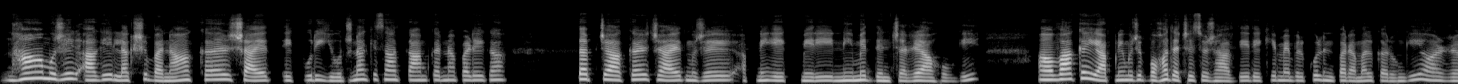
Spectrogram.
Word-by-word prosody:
हाँ, 270 Hz, +7 st, +6 dB
मुझे 255 Hz, -2 st, +2 dB
आगे 200 Hz, +3 st, +3 dB
लक्ष्य 190 Hz, +4 st, 0 dB
बनाकर 205 Hz, +6 st, +1 dB
शायद 185 Hz, -3 st, +3 dB
एक 185 Hz, -3 st, -5 dB
पूरी 200 Hz, 0 st, -3 dB
योजना 175 Hz, +6 st, -2 dB
के 230 Hz, +1 st, -8 dB
साथ 220 Hz, 0 st, 0 dB
काम 200 Hz, 0 st, +1 dB
करना 200 Hz, 0 st, -4 dB
पड़ेगा। 200 Hz, +1 st, -3 dB, 0.7 s
तब 240 Hz, 0 st, +6 dB
जाकर 220 Hz, +1 st, +4 dB
शायद 195 Hz, -1 st, +2 dB
मुझे 185 Hz, 0 st, -2 dB, 0.3 s
अपनी 185 Hz, +1 st, -5 dB
एक 175 Hz, -, -7 dB
मेरी 175 Hz, +1 st, -1 dB
नियमित 185 Hz, +2 st, +1 dB
दिनचर्या 170 Hz, 0 st, 0 dB
होगी। 180 Hz, -, -8 dB, 0.6 s
अ, 215 Hz, 0 st, +7 dB
वाक़ई 245 Hz, +4 st, +5 dB
आपने 190 Hz, +2 st, +2 dB
मुझे 205 Hz, +1 st, 0 dB
बहुत 205 Hz, +3 st, +1 dB
अच्छे 195 Hz, +1 st, -1 dB
सुझाव 165 Hz, -4 st, -3 dB
दिए। 180 Hz, 0 st, -4 dB
देखिए, 180 Hz, +3 st, -7 dB
मैं 185 Hz, -1 st, -3 dB
बिल्कुल 180 Hz, +3 st, -5 dB
इन 180 Hz, -, -2 dB
पर 180 Hz, -1 st, -2 dB
अमल 165 Hz, +2 st, -3 dB
करूँगी 165 Hz, +6 st, -5 dB
और 190 Hz, -4 st, -2 dB
195 Hz, 165 wpm, -20 LUFS, 180-215 Hz, 0.7 s, अ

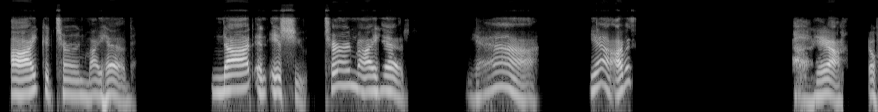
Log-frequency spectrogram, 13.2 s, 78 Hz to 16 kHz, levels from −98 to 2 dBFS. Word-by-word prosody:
I 190 Hz, +4 st, +6 dB
could 190 Hz, -5 st, -8 dB
turn 175 Hz, -2 st, -6 dB
my 175 Hz, +1 st, -6 dB
head. 140 Hz, -6 st, -3 dB, 1.2 s
Not 230 Hz, +5 st, +5 dB
an 195 Hz, -2 st, -3 dB
issue. 205 Hz, -3 st, -1 dB, 0.3 s
Turn 280 Hz, +1 st, -1 dB
my 215 Hz, -2 st, +1 dB
head. 210 Hz, -8 st, +1 dB, 1.0 s
Yeah. 205 Hz, -, -5 dB, 0.8 s
Yeah, 255 Hz, +3 st, -2 dB
I -, -, +4 dB
was 325 Hz, +1 st, -8 dB, 2.4 s
Oh, -, -, -5 dB
yeah. 170 Hz, -3 st, +2 dB, 0.5 s
Oof. 165 Hz, -8 st, -5 dB
200 Hz, 80 wpm, -23 LUFS, 175-235 Hz, 2.4 s, I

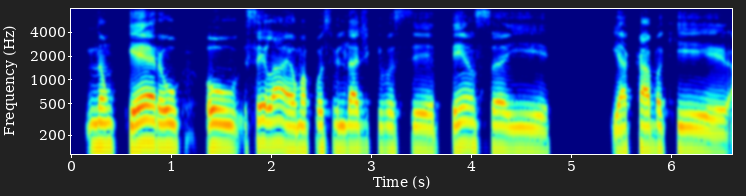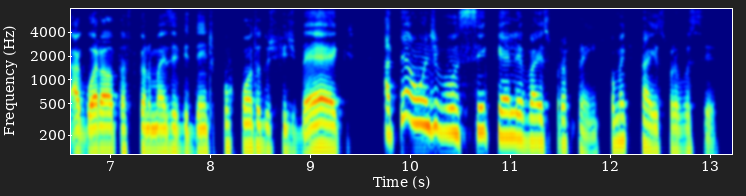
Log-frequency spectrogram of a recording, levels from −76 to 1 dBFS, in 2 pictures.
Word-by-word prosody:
não 145 Hz, 0 st, 0 dB
quer, 150 Hz, +2 st, +8 dB
ou 140 Hz, -1 st, +4 dB, 0.2 s
ou 140 Hz, -2 st, +3 dB
sei 155 Hz, 0 st, +2 dB
lá, 155 Hz, +1 st, +4 dB
é -, -, +5 dB
uma 130 Hz, 0 st, 0 dB
possibilidade 130 Hz, 0 st, -1 dB
que 130 Hz, 0 st, -11 dB
você 125 Hz, -1 st, -3 dB
pensa, 135 Hz, -2 st, -1 dB
e 125 Hz, -2 st, -3 dB, 0.6 s
e 120 Hz, -, -1 dB
acaba 125 Hz, +1 st, +2 dB
que 120 Hz, -4 st, -2 dB
agora 120 Hz, +3 st, +4 dB
ela 125 Hz, -1 st, +4 dB
tá 120 Hz, -1 st, -6 dB
ficando 120 Hz, 0 st, -3 dB
mais 120 Hz, 0 st, -2 dB
evidente, 120 Hz, 0 st, -5 dB
por 140 Hz, +1 st, -9 dB
conta 140 Hz, -1 st, -1 dB
dos 125 Hz, -2 st, -9 dB
feedbacks? 130 Hz, +3 st, +2 dB, 0.3 s
Até 270 Hz, -, 0 dB
onde 270 Hz, -3 st, +3 dB
você 220 Hz, 0 st, -1 dB
quer 200 Hz, -3 st, 0 dB
levar 170 Hz, -3 st, 0 dB
isso 160 Hz, 0 st, -5 dB
pra 155 Hz, -1 st, -6 dB
frente? 100 Hz, -8 st, -12 dB
Como 155 Hz, +2 st, -3 dB
é -, -, -3 dB
que -, -, -30 dB
tá 145 Hz, -4 st, -1 dB
isso 120 Hz, -, -6 dB
pra 120 Hz, -1 st, -5 dB
você? 115 Hz, -7 st, -11 dB
130 Hz, 185 wpm, -25 LUFS, 120-150 Hz, 0.6 s, quer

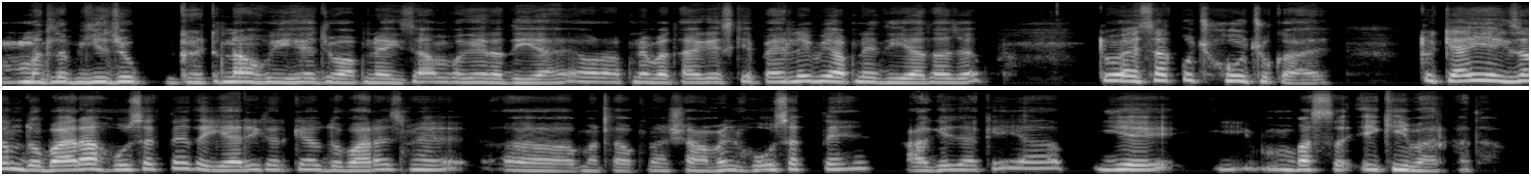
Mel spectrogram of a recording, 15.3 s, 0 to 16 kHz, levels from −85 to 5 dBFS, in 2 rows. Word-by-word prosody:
मतलब 190 Hz, -1 st, +1 dB
ये 195 Hz, +2 st, +4 dB
जो 205 Hz, +2 st, +4 dB, 0.2 s
घटना 190 Hz, +4 st, +2 dB
हुई 185 Hz, -2 st, +1 dB
है 185 Hz, +1 st, 0 dB
जो 180 Hz, -1 st, -1 dB
आपने 170 Hz, +1 st, 0 dB
एक्ज़ाम 190 Hz, +4 st, -2 dB
वगैरह 180 Hz, -1 st, 0 dB
दिया 160 Hz, -1 st, -1 dB
है 175 Hz, -, -5 dB
और 195 Hz, -1 st, 0 dB
आपने 185 Hz, +1 st, -3 dB
बताया 175 Hz, 0 st, 0 dB
कि -, -, 0 dB
इसके 195 Hz, +5 st, -5 dB
पहले 200 Hz, +4 st, +1 dB
भी 225 Hz, -, +3 dB
आपने 200 Hz, 0 st, +3 dB
दिया 175 Hz, -1 st, +1 dB
था 180 Hz, +1 st, +1 dB
जब, 180 Hz, +8 st, -3 dB, 0.6 s
तो 260 Hz, 0 st, +5 dB
ऐसा 230 Hz, +3 st, +4 dB
कुछ 255 Hz, -1 st, -3 dB
हो 240 Hz, -, +5 dB
चुका 200 Hz, -8 st, -3 dB
है। 145 Hz, +1 st, -6 dB, 0.5 s
तो 250 Hz, -, +1 dB
क्या 235 Hz, +1 st, +4 dB
ये 260 Hz, +1 st, +6 dB
एक्ज़ाम 240 Hz, +2 st, +3 dB
दोबारा 195 Hz, +3 st, +6 dB
हो 205 Hz, -, +1 dB
सकते 230 Hz, +3 st, -2 dB
हैं, 250 Hz, -, -2 dB
तैयारी 180 Hz, -2 st, +1 dB
करके, 210 Hz, +1 st, -6 dB
आप 205 Hz, -, -3 dB
दोबारा 175 Hz, +2 st, 0 dB
इसमें 210 Hz, -1 st, -3 dB
अ, 180 Hz, -, -5 dB
मतलब 155 Hz, 0 st, -7 dB
अपना 165 Hz, +3 st, -11 dB
शामिल 175 Hz, +4 st, -2 dB
हो 200 Hz, +2 st, -1 dB
सकते 220 Hz, +1 st, -5 dB
हैं, 250 Hz, +3 st, -5 dB, 0.2 s
आगे 180 Hz, +3 st, -3 dB
जाके 205 Hz, +7 st, -6 dB
या 270 Hz, 0 st, -4 dB, 0.3 s
ये 210 Hz, -1 st, +2 dB, 0.6 s
बस 200 Hz, 0 st, +3 dB
1 210 Hz, 0 st, 0 dB
ही 205 Hz, -, +6 dB
बार 165 Hz, -3 st, -4 dB
का -, -, -12 dB
था? -, -, -24 dB
195 Hz, 230 wpm, -23 LUFS, 175-215 Hz, 0.6 s, ये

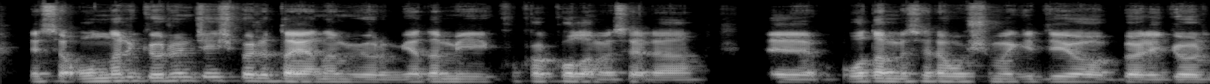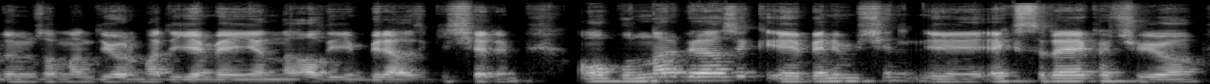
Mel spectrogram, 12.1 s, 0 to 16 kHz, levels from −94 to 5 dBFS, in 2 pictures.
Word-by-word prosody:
Mesela 115 Hz, -, +1 dB
onları 140 Hz, +6 st, 0 dB
görünce 155 Hz, +2 st, -3 dB
hiç, 160 Hz, -, -3 dB
böyle, 135 Hz, -1 st, -2 dB
dayanamıyorum 110 Hz, -2 st, +3 dB
ya 110 Hz, -, -2 dB
da 115 Hz, -1 st, -2 dB
bir 110 Hz, -1 st, -4 dB
Coca-Cola 120 Hz, 0 st, -3 dB
mesela, 100 Hz, 0 st, -4 dB, 0.3 s
eee, 105 Hz, -1 st, +2 dB
o 120 Hz, +2 st, -3 dB
da 130 Hz, -, +7 dB
mesela 120 Hz, -1 st, -2 dB
hoşuma 115 Hz, 0 st, -4 dB
gidiyor. 110 Hz, -2 st, -2 dB
Böyle, 105 Hz, -1 st, +2 dB
gördüğüm 105 Hz, +1 st, -4 dB
zaman 110 Hz, 0 st, -9 dB
diyorum, 105 Hz, -1 st, -2 dB
"Hadi, 105 Hz, -1 st, -3 dB
yemeğin 105 Hz, 0 st, +4 dB
yanına 105 Hz, -1 st, -1 dB
alayım, 100 Hz, 0 st, -5 dB
biraz 100 Hz, -2 st, +2 dB
içerim." 430 Hz, -, 0 dB, 0.3 s
ama 130 Hz, 0 st, -3 dB
bunlar 155 Hz, +6 st, -3 dB
birazcık, 165 Hz, +1 st, +2 dB
eee, 120 Hz, 0 st, +3 dB
benim 135 Hz, +3 st, +2 dB
için, 140 Hz, +3 st, -2 dB
eee, 110 Hz, -1 st, +1 dB
ekstraya 130 Hz, +2 st, +6 dB
kaçıyor. 110 Hz, -6 st, -2 dB
115 Hz, 180 wpm, -25 LUFS, 105-130 Hz, 0.3 s, da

